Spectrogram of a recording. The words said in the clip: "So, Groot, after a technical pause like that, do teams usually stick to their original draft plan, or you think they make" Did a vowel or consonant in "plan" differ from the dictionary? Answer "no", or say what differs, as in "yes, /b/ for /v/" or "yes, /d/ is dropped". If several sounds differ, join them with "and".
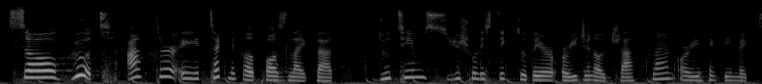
no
